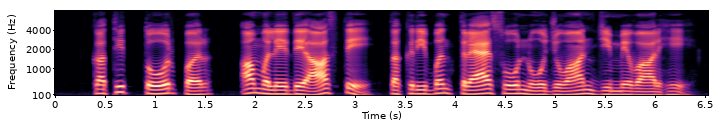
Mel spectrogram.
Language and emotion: Dogri, neutral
